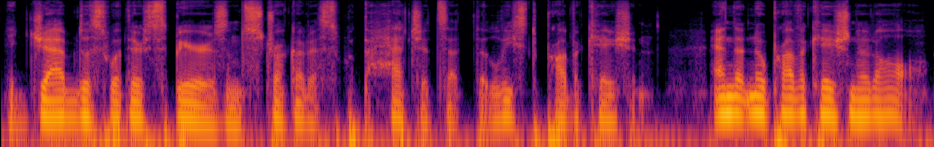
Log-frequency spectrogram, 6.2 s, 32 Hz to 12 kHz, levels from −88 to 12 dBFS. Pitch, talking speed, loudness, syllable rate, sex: 95 Hz, 220 wpm, -18 LUFS, 5.5 syllables/s, male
